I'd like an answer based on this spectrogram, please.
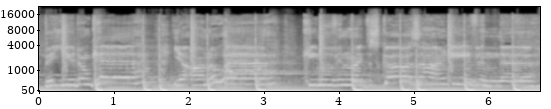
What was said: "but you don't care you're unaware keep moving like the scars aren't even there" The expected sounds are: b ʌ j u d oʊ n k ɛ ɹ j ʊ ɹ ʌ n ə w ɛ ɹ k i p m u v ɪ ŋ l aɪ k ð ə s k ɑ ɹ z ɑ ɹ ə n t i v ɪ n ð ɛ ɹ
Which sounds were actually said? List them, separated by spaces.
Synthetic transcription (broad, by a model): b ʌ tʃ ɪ d oʊ n k ɛ ɹ j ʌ ɹ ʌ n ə w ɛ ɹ k i p m u v ɪ ŋ l aɪ k ð ə s k ɑ ɹ z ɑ ə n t i v ɪ n ð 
